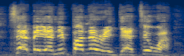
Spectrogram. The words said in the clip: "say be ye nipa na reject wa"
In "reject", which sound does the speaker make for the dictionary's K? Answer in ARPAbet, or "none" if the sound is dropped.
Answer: none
